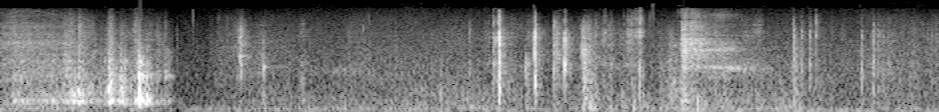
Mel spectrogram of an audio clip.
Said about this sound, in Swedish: Då vecklar vi upp papperslappen. Noggrant uppvikt var den.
